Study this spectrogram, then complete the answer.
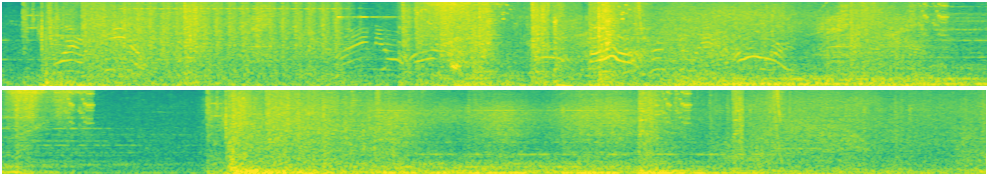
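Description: Blows and impacts thud and crack in a fight.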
